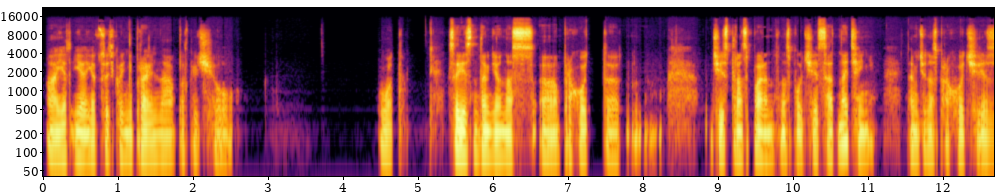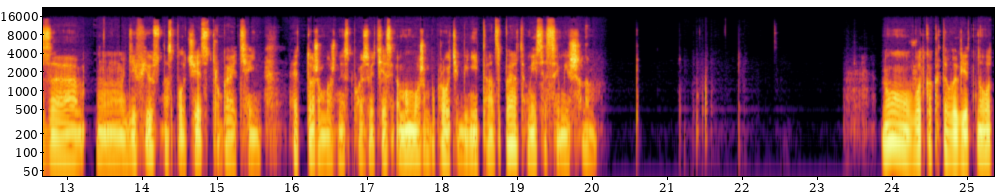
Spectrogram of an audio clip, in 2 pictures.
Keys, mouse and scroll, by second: 1.6-3.9 drag, 9.9-11.7 middle drag, 12.6 middle click, 16.9-17.4 scroll up 1, 17.4-19.0 middle drag, 20.1-22.8 drag, 24.5-25.3 middle drag.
